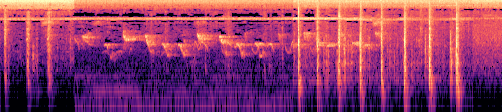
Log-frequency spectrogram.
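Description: A blade chopping into a block of packed earth: a few sharp strikes, then a bird calling a run of short falling notes for about three seconds over a thin steady high tone, then about eight quick strikes, roughly three a second.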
